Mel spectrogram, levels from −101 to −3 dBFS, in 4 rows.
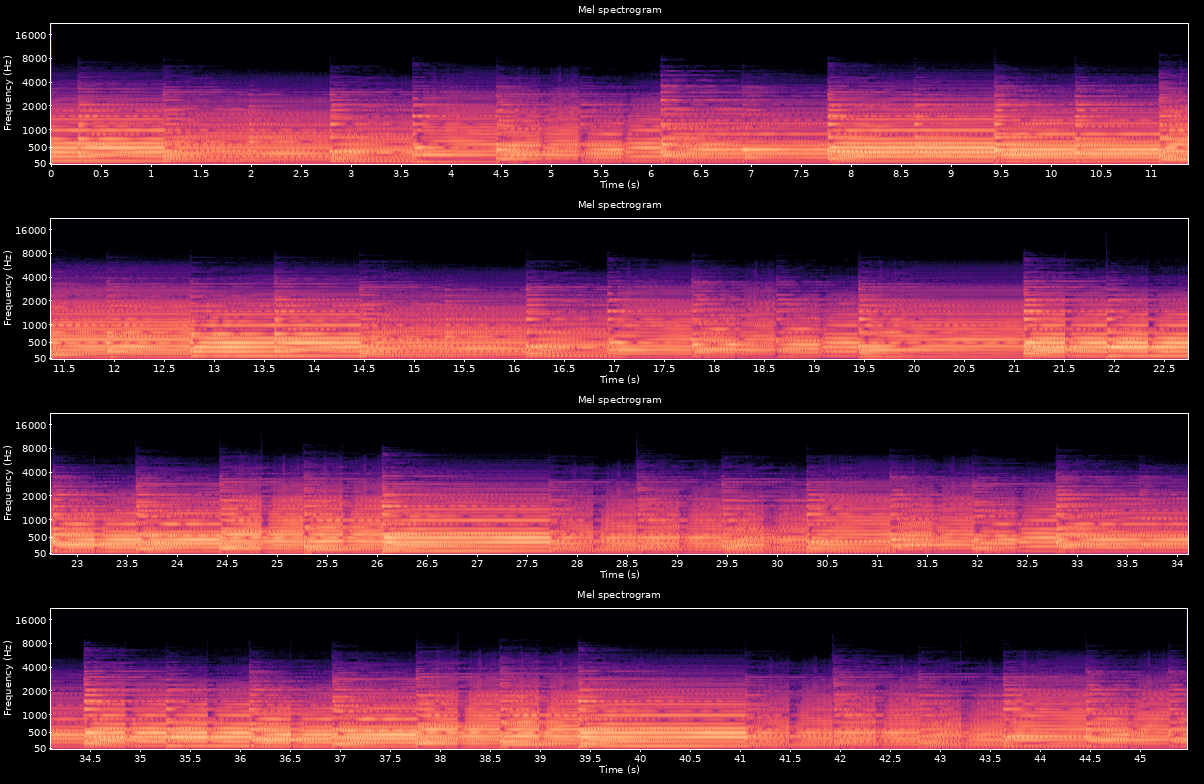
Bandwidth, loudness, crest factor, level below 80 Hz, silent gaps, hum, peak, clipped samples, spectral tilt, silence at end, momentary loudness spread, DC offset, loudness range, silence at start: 4.9 kHz; -20 LUFS; 16 dB; -52 dBFS; none; none; -4 dBFS; under 0.1%; -10.5 dB/octave; 0 s; 8 LU; under 0.1%; 5 LU; 0 s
